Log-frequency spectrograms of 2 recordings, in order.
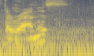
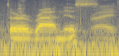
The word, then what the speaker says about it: Taranis: like my name was taranis so taranis but they were always it up in some way this it's three syllables but they were like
